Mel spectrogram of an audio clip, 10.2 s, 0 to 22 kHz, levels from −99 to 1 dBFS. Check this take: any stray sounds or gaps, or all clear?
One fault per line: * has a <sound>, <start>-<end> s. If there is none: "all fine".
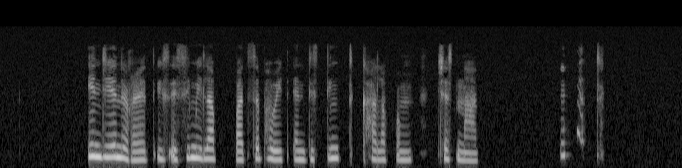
* has a laugh, 8.4-8.8 s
